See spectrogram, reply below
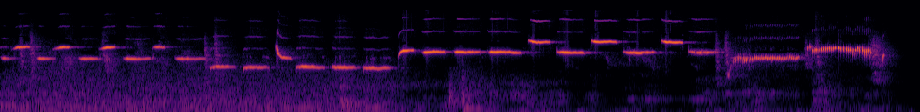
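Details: Russian singing canary delivers repeated clear whistles, first alternating between two high pitches, then a lower run, then higher repeated notes, closing with a brief buzzy trill; faint background hum at the start.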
